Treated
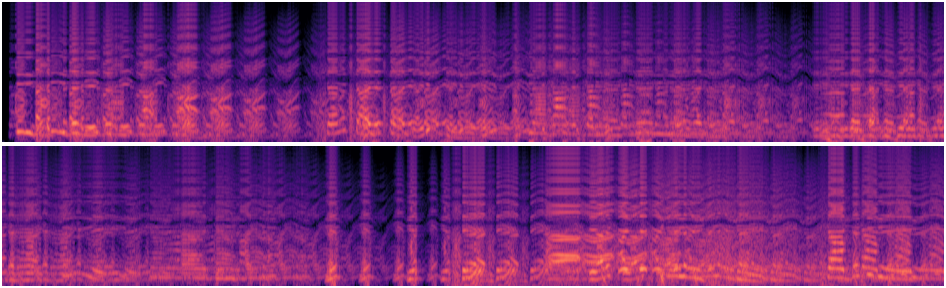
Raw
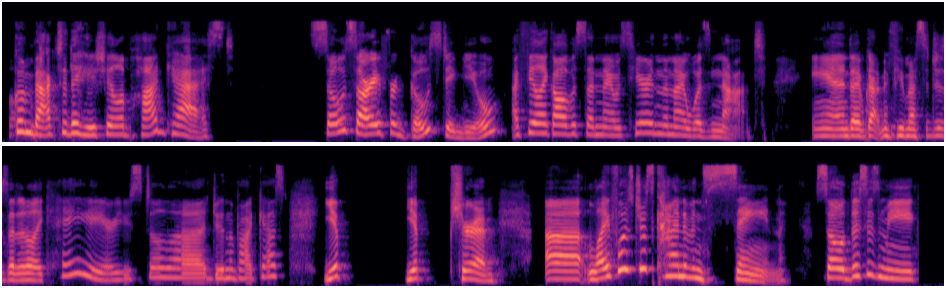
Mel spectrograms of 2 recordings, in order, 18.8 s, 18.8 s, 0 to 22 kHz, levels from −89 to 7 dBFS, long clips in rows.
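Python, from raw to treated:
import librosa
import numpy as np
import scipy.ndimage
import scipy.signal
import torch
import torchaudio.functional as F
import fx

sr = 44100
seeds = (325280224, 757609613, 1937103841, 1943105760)

y = fx.spec_ripple(x, sr, per_octave=1.3, drift_hz=-1.6, depth_db=15)
y = fx.sample_hold(y, sr, seeds[0], rate_hz=2300.0, jitter_pct=0)
y = fx.echo_warbled(y, sr, ms=337, feedback_pct=61, rate_hz=2.8, cents=90, wet_db=-5.5)
y = F.gain(torch.from_numpy(y), -7.0).numpy()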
